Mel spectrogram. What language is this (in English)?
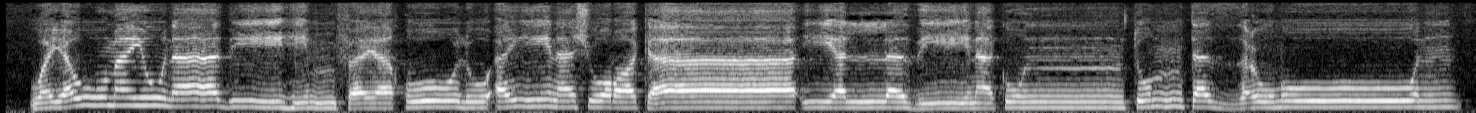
Arabic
